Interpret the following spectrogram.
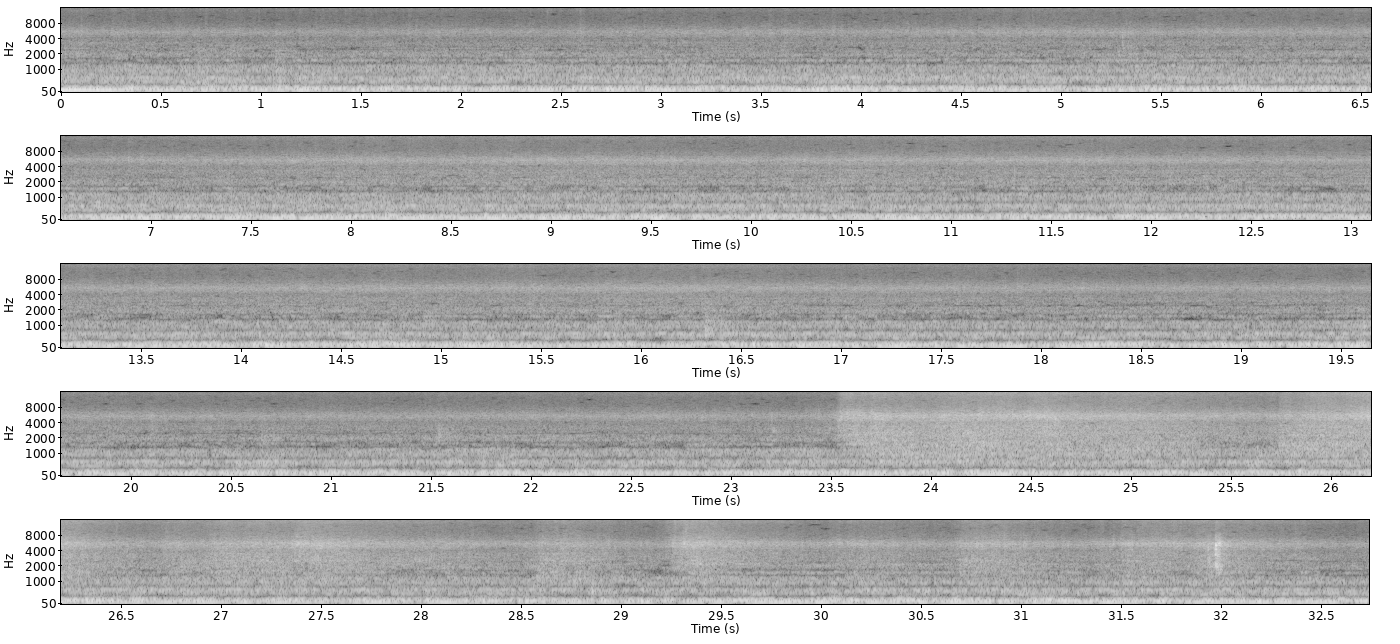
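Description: Spice paste frying in oil in a wok, a steady sizzle over a low hum. In the last six seconds a spatula starts stirring and scraping the paste against the pan, louder and brighter with short scrapes.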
